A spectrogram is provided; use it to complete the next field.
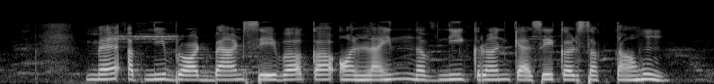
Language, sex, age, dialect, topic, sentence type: Hindi, female, 18-24, Marwari Dhudhari, banking, question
